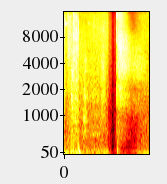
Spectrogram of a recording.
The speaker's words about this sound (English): And then I'm gonna clap.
